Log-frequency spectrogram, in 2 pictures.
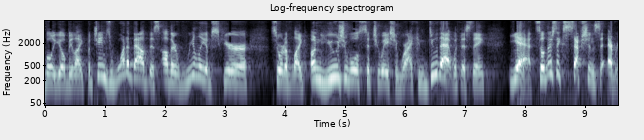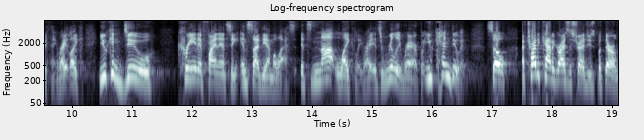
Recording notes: This was a live class recorded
